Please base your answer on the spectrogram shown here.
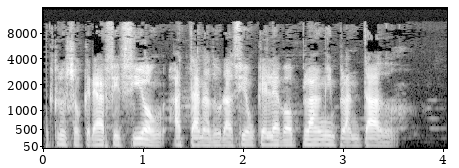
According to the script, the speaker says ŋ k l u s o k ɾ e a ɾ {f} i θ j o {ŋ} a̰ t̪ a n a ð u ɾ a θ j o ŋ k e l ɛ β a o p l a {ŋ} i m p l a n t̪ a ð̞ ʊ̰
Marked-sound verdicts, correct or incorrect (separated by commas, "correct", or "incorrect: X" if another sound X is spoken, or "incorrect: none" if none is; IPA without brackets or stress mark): correct, correct, correct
